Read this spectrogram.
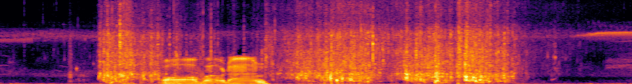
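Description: Water splashes as a fish thrashes near the bank.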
